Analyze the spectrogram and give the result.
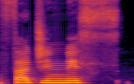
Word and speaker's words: vaginismus: Vaginismus? – Yes.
